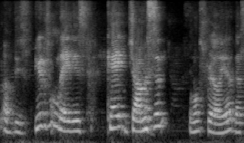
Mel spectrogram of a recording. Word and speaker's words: Jameson: Two of these beautiful ladies, Kate Jameson from Australia, that's how you pronounce it, and of course Ginger Bailey.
